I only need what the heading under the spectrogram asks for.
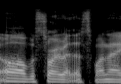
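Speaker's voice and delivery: ordinary talk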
